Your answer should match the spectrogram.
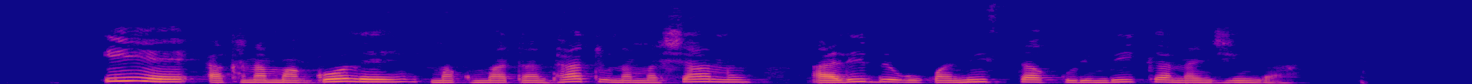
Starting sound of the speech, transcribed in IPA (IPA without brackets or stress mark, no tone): i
